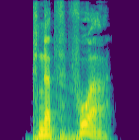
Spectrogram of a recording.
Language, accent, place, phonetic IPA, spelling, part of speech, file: German, Germany, Berlin, [ˌknœp͡f ˈfoːɐ̯], knöpf vor, verb, De-knöpf vor.ogg
- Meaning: 1. singular imperative of vorknöpfen 2. first-person singular present of vorknöpfen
